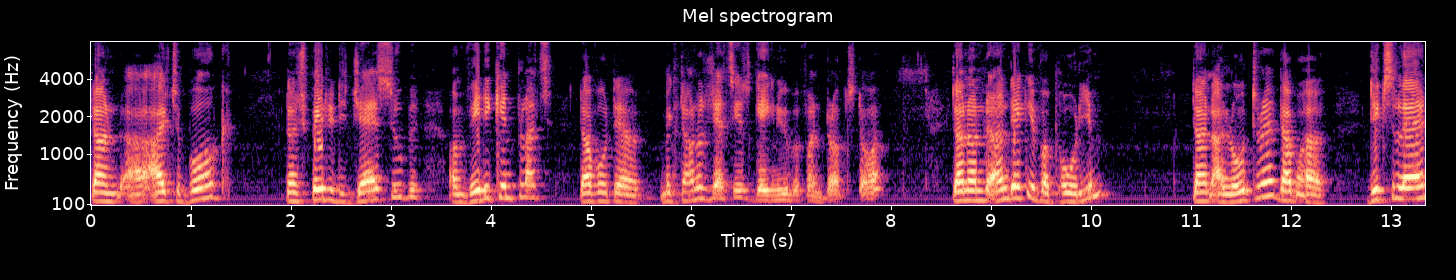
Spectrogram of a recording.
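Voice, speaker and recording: A man speaks at a fairly slow pace and a high pitch. Long pauses come often. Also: lively intonation. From US South, Alabama. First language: English (speaking German). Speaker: musician. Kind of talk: interview. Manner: halting.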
